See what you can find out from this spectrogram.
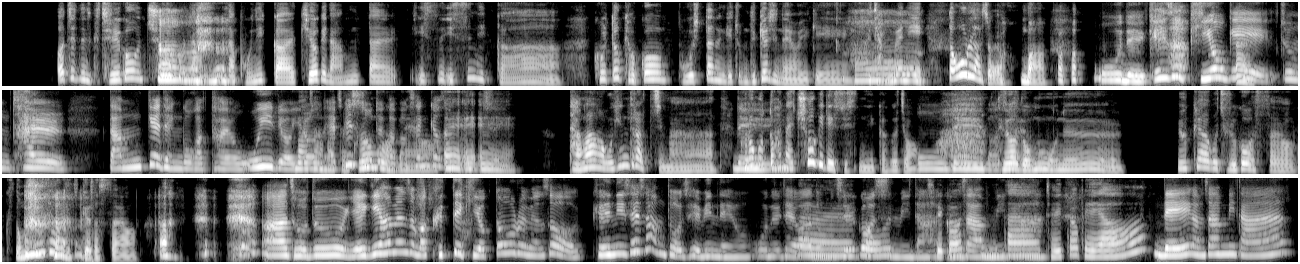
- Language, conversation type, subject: Korean, podcast, 가장 기억에 남는 여행 이야기를 들려주실 수 있나요?
- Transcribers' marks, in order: laugh; laughing while speaking: "떠올라져요 막"; laugh; tapping; gasp; laugh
